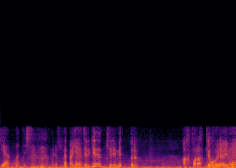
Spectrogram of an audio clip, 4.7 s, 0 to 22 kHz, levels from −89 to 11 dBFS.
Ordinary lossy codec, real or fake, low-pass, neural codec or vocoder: none; fake; 5.4 kHz; codec, 24 kHz, 0.9 kbps, DualCodec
